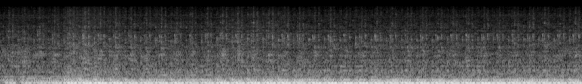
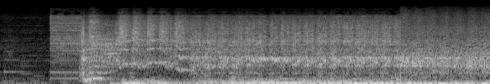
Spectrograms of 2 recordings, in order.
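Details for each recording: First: Gen 1 Hemi V8 on an engine dyno: deep, steady idle with an even lope of about three beats a second, no ticks, knocks or rattles; sounds healthy. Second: Gen 1 HEMI engine (expected about 140 hp, two-barrel Bendix/Stromberg carb) on a dyno with makeshift flywheel and starter setup: harsh metallic grinding while cranking, then it starts and runs loud; starter pinion doesn't line up with flywheel, needs shimming.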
